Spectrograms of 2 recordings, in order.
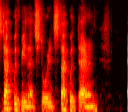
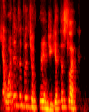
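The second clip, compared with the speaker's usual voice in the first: playful teasing tone. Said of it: "she's like".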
